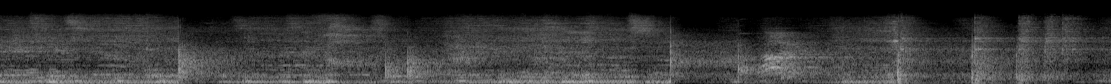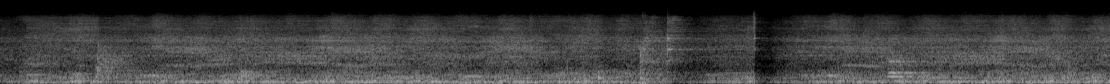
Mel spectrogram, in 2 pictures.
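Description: Background music playing in a gym, with several heavy thuds in the first half of a loaded barbell with bumper plates coming down on the lifting platform.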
